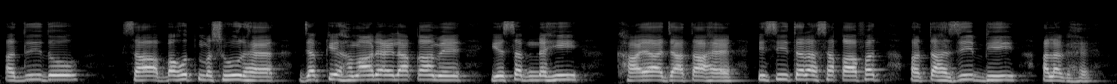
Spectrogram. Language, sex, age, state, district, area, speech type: Urdu, male, 18-30, Bihar, Purnia, rural, spontaneous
